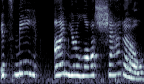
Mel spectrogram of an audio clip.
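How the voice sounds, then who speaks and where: In a put-on character voice, a woman squeaks with an extremely high pitch and a timid tone. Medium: read story. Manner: timid, soft.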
